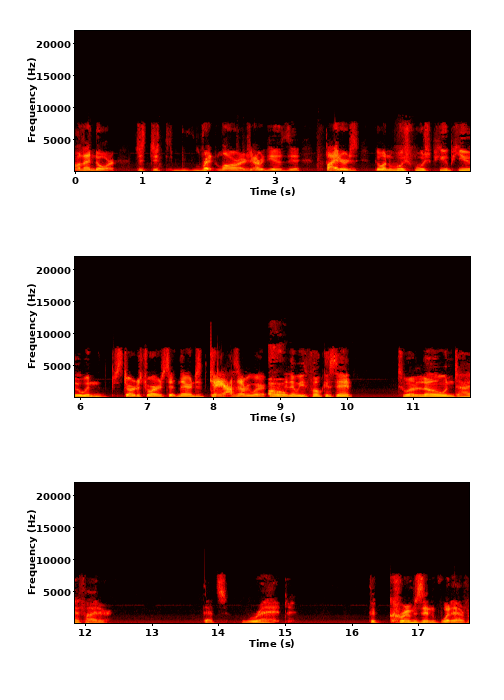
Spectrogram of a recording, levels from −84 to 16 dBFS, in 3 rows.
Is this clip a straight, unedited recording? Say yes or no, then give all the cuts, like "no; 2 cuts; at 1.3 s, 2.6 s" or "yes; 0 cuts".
yes; 0 cuts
